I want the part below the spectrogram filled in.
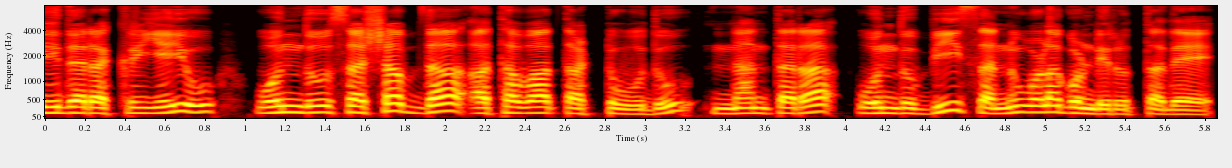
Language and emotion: Kannada, neutral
